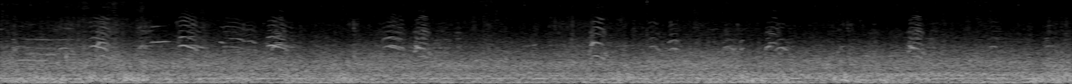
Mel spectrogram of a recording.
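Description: Waterbirds calling again and again in short, arched calls over a steady low background of wind and water.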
